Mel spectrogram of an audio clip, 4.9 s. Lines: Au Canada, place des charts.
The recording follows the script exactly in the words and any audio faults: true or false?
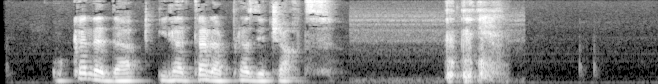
false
